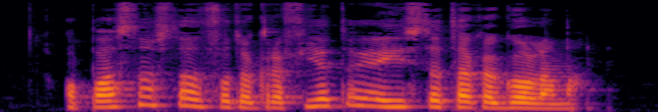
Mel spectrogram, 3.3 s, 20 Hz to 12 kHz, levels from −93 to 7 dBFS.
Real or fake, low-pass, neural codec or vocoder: real; 10.8 kHz; none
